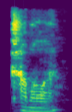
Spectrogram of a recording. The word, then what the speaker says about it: Kamala: Is it Kamala? Kamala. Yeah. No. Kamala. Ms. Harris. It's not, because here's the thing. I keep saying it wrong because of Kamala the Giant from WWE. That was Kamala. It's wrong. It's Kamala. Okay.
